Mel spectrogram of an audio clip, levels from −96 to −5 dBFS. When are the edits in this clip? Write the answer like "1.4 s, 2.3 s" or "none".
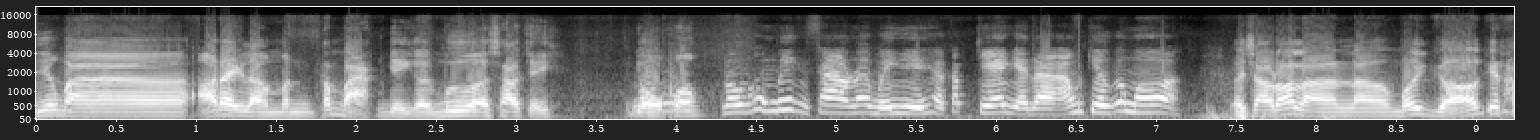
7.3 s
